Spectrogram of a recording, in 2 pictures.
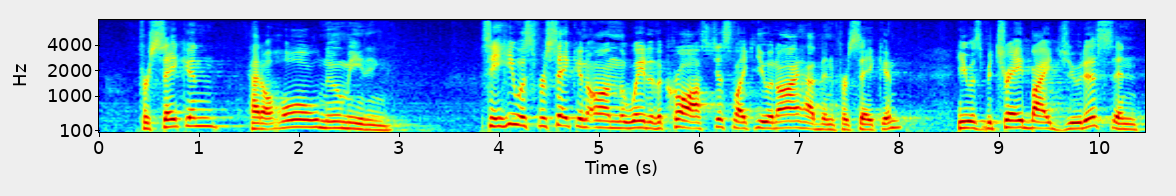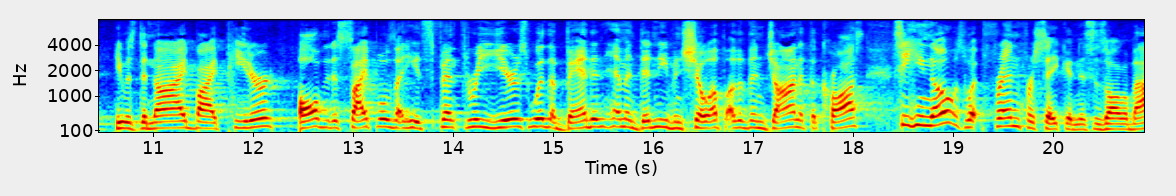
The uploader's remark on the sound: Faith Baptist Church in Hamilton, NJ.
